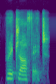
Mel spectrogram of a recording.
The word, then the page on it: retrofit: Indian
